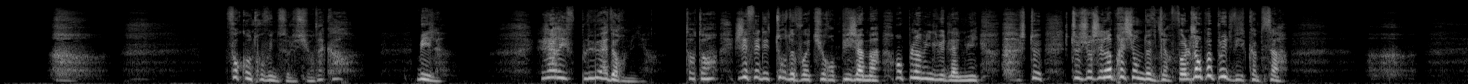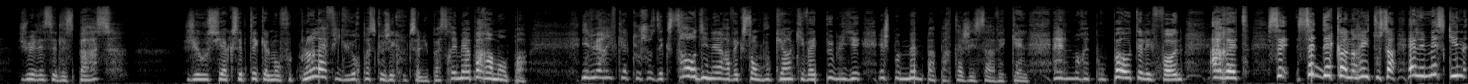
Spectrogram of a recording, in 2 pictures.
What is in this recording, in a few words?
Character, FRENCH FEMALE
